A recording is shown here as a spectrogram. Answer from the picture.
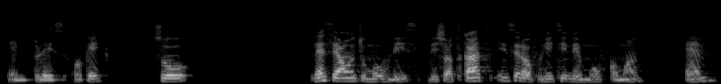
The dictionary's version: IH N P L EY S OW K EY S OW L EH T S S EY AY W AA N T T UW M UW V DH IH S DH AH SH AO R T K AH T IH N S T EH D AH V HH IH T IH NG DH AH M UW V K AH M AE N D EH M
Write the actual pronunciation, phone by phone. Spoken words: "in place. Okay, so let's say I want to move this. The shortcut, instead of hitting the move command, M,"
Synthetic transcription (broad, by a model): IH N P L EY S OW K EY S OW L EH T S S EY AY W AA N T T UW M UW V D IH S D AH SH AO T K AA T IH N S T EH D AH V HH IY T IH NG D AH M UW V K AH M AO N EH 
